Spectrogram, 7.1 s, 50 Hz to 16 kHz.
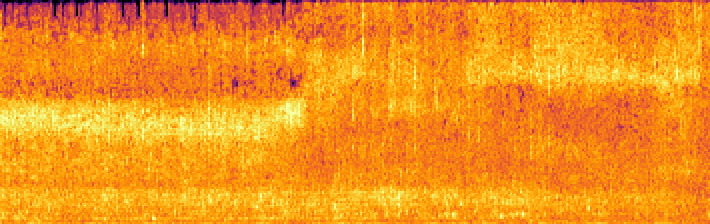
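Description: Water runs through a man-made rock stream built along a 350-foot stretch in Kentucky, giving a continuous, close babbling and trickling flow with small splashes over stones at a moderate, even level.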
